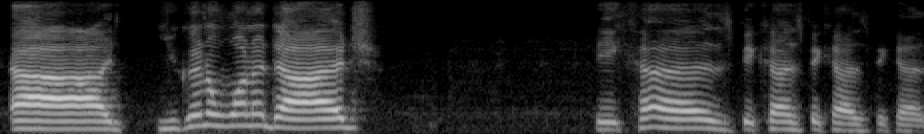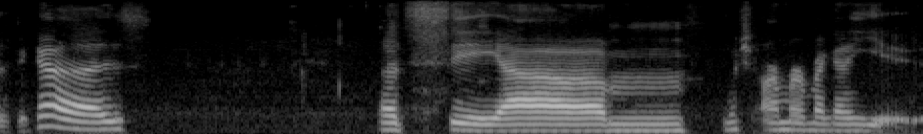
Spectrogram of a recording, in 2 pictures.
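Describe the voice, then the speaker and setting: High-voiced, halting male game master. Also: smooth, dry recording. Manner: halting, repeats words while thinking aloud. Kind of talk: running a live tabletop superhero roleplay game.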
